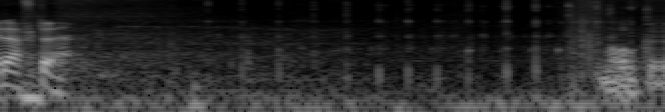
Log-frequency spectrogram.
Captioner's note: unintimidating dice noises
